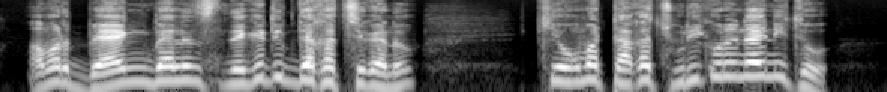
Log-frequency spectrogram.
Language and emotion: Bengali, fearful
